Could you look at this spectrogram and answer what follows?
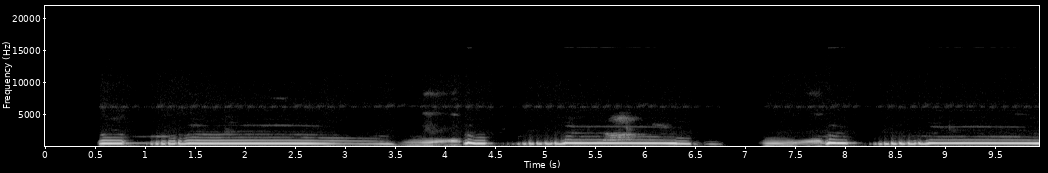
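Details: Caged domestic dove (puter) cooing to prompt a reluctant dove to sing: stuttered note bursts leading into long, steady, mellow coos, each held about two seconds, repeated with short pauses.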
